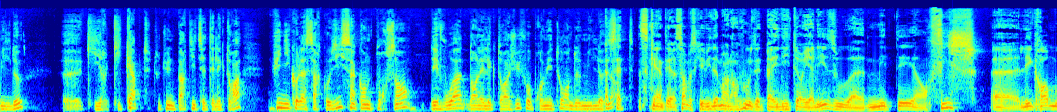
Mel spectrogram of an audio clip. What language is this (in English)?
French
